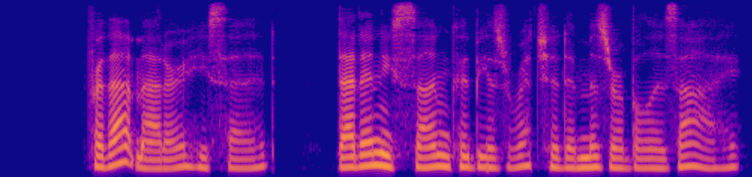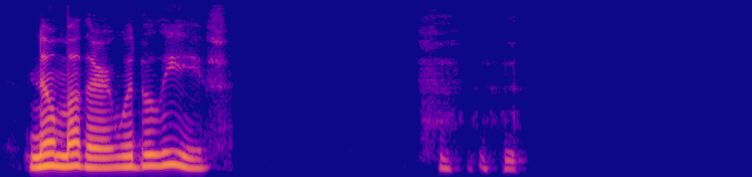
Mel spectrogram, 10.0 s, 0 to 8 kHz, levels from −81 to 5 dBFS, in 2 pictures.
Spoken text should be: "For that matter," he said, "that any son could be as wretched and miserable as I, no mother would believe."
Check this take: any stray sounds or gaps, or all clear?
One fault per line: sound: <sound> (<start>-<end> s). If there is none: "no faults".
sound: laugh (7.8-8.5 s)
